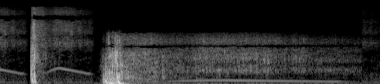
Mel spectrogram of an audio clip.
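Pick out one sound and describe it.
A foot stomps down on a plastic bag, and its contents crunch loudly.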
